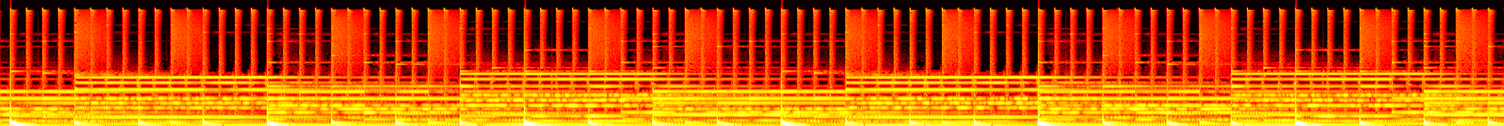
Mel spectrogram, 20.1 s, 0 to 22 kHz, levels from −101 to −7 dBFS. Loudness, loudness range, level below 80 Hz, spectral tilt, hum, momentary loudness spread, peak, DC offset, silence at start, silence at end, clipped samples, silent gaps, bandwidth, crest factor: -20 LUFS; 2 LU; -24 dBFS; -6 dB/octave; none; 12 LU; 0 dBFS; under 0.1%; 0 s; 0 s; under 0.1%; none; 17.5 kHz; 18 dB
